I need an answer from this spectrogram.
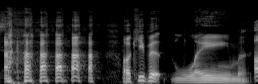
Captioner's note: laughs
